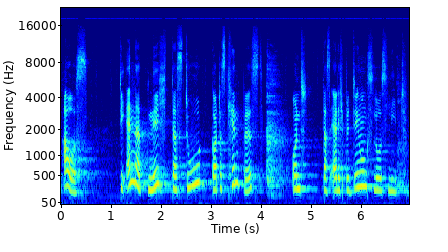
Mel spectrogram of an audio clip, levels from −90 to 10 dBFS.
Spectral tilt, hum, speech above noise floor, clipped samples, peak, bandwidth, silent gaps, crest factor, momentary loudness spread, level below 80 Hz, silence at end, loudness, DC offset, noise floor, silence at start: -4 dB/octave; none; 33 dB; under 0.1%; -14 dBFS; 18 kHz; none; 20 dB; 14 LU; -82 dBFS; 0 s; -33 LUFS; under 0.1%; -66 dBFS; 0.05 s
